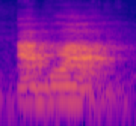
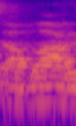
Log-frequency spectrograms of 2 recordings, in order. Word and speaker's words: hablar: The first one is hablar. Of course, the H is not pronounced.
